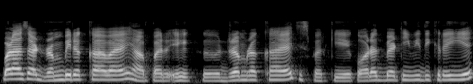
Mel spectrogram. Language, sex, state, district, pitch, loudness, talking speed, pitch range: Hindi, female, Chhattisgarh, Sukma, 210 Hz, -19 LUFS, 290 wpm, 175-220 Hz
